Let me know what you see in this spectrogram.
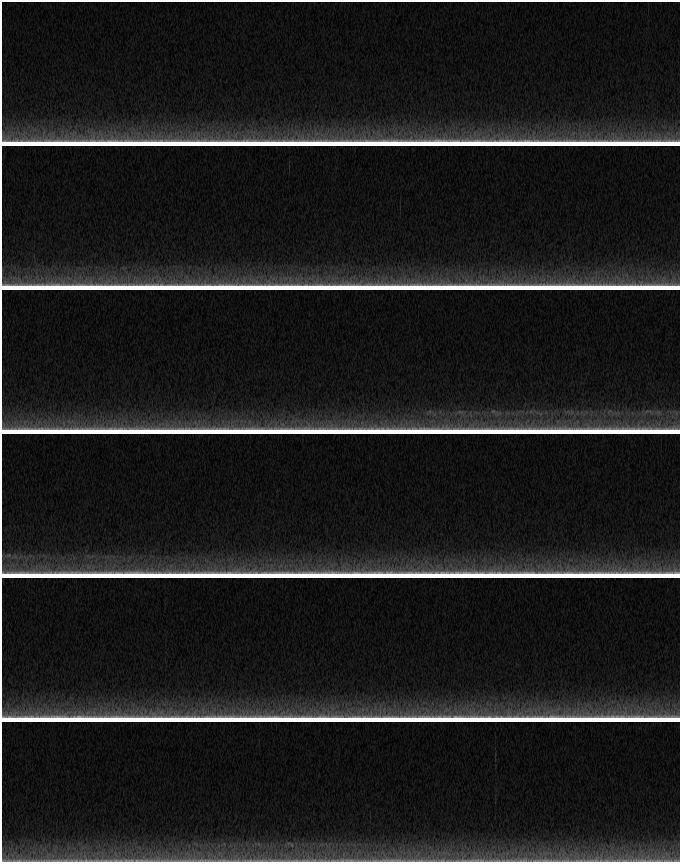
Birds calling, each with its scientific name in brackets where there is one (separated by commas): American Crow (Corvus brachyrhynchos)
